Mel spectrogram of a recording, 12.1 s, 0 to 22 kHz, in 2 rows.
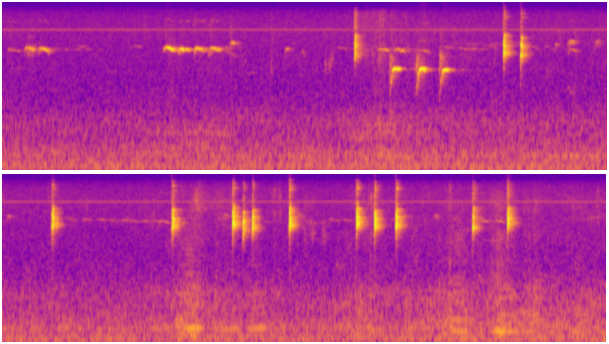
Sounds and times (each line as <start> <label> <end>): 7.6 Birds 11.3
